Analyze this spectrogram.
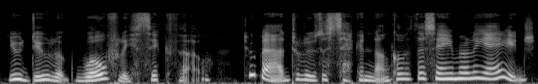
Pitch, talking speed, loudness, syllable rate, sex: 225 Hz, 200 wpm, -17 LUFS, 4.9 syllables/s, female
